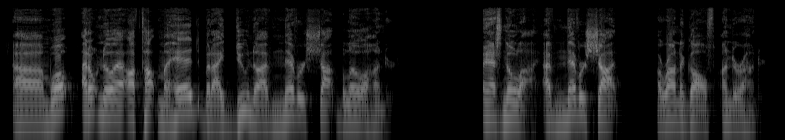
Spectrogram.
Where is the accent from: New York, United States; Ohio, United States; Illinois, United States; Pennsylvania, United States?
Pennsylvania, United States; Pittsburgh; growing up in Pittsburgh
